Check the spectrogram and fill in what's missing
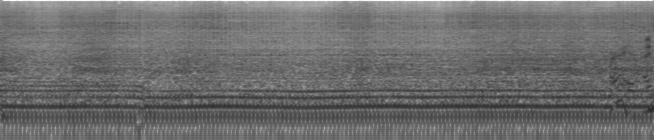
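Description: A lawn mower engine drones steadily and loudly throughout in a lawnmower video game, a constant close buzzing hum.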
